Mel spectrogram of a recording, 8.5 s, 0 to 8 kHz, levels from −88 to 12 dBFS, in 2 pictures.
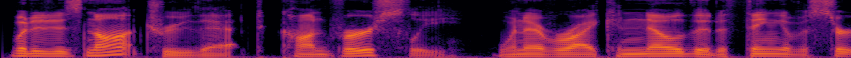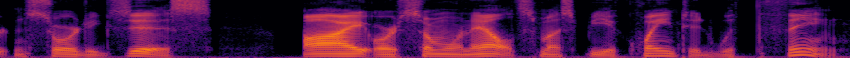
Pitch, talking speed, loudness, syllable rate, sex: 95 Hz, 210 wpm, -23 LUFS, 5.3 syllables/s, male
